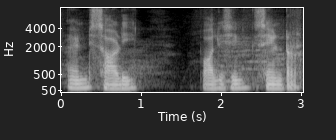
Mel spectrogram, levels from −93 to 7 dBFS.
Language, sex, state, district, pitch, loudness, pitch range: Hindi, male, Bihar, Vaishali, 100 Hz, -21 LUFS, 95-105 Hz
